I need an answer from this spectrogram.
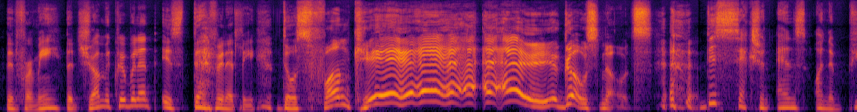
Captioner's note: cough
